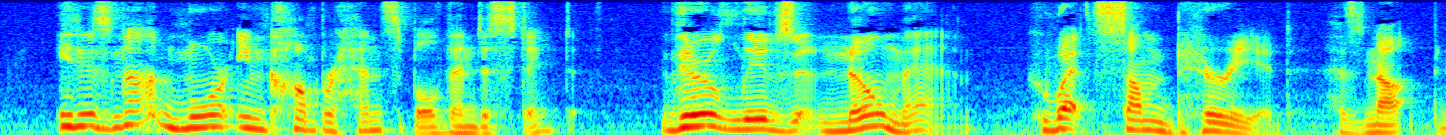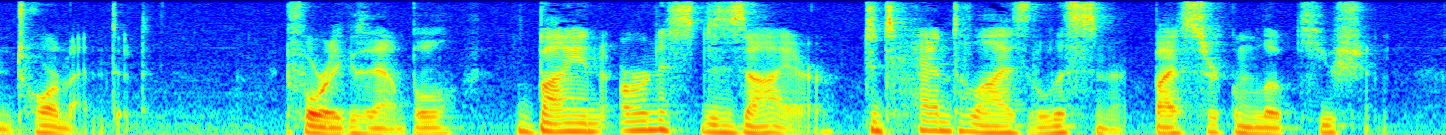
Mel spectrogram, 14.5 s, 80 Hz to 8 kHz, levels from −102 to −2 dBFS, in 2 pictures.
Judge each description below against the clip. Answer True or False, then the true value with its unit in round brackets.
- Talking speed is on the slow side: True (130 wpm)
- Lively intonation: True (7.2 semitones)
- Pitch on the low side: True (130 Hz)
